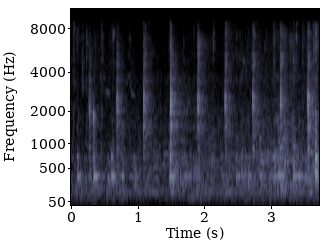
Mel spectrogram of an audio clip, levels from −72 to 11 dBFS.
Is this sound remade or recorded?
recorded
